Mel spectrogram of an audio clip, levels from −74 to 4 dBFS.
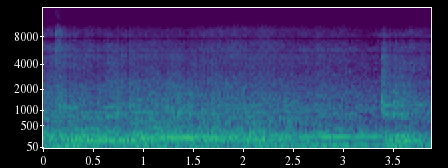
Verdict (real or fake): fake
